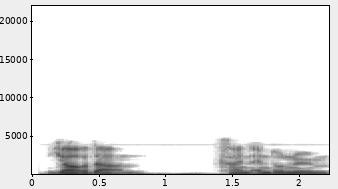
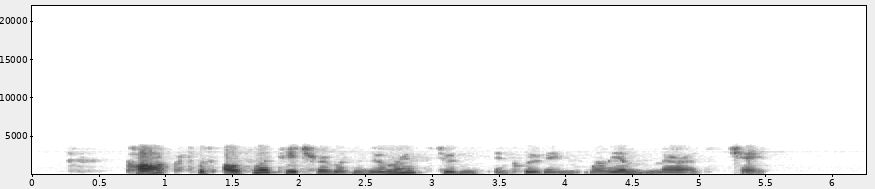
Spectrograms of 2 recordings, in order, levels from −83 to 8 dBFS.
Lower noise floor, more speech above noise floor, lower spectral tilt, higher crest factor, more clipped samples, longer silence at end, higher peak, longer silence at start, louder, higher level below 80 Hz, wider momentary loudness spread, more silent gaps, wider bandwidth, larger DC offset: second, -43 dBFS vs -75 dBFS; second, 23 dB vs 53 dB; first, -12 dB/octave vs -10 dB/octave; about the same, 20 dB vs 22 dB; neither; second, 0 s vs 0.8 s; about the same, 0 dBFS vs -2 dBFS; second, 0.1 s vs 0.7 s; about the same, -21 LUFS vs -23 LUFS; first, -40 dBFS vs -76 dBFS; about the same, 15 LU vs 17 LU; neither; first, 4.8 kHz vs 4 kHz; neither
